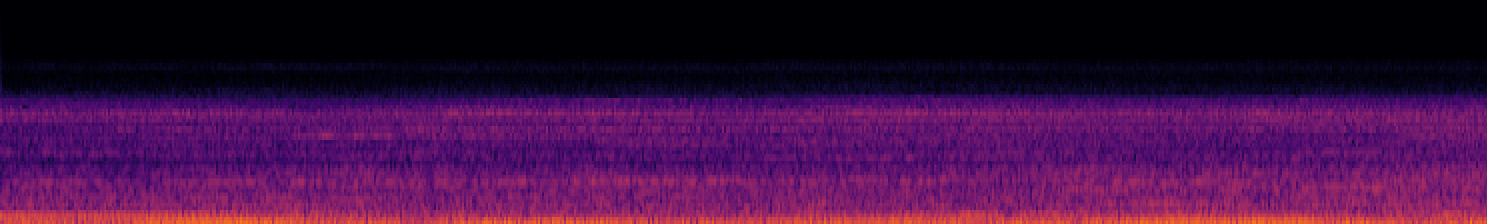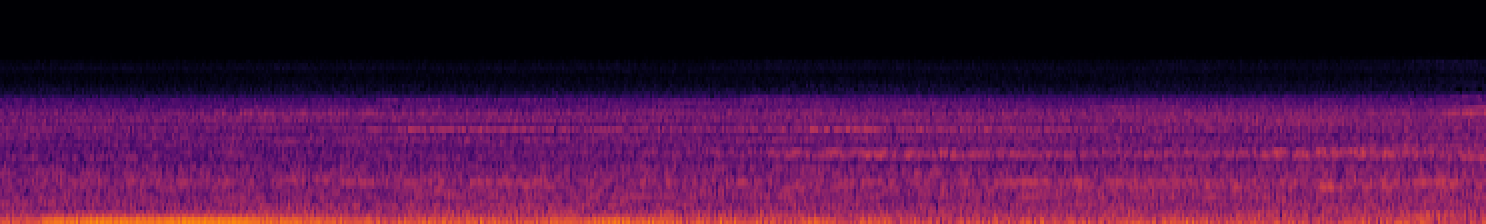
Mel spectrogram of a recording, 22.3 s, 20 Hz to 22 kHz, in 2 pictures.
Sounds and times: slowly evolving dreamy ambient drone pad 0.0 - 22.3

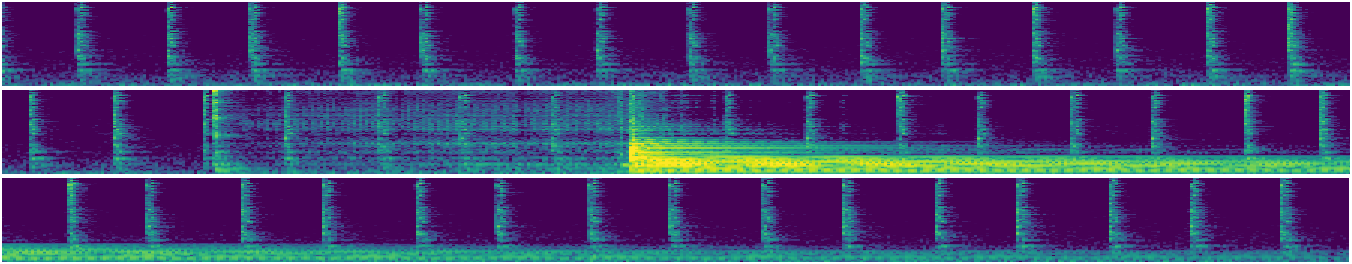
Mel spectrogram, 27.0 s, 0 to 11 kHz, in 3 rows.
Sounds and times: slightly irregular tick-tock sound 0.0 - 26.9
winding-up sound 10.4 - 13.2

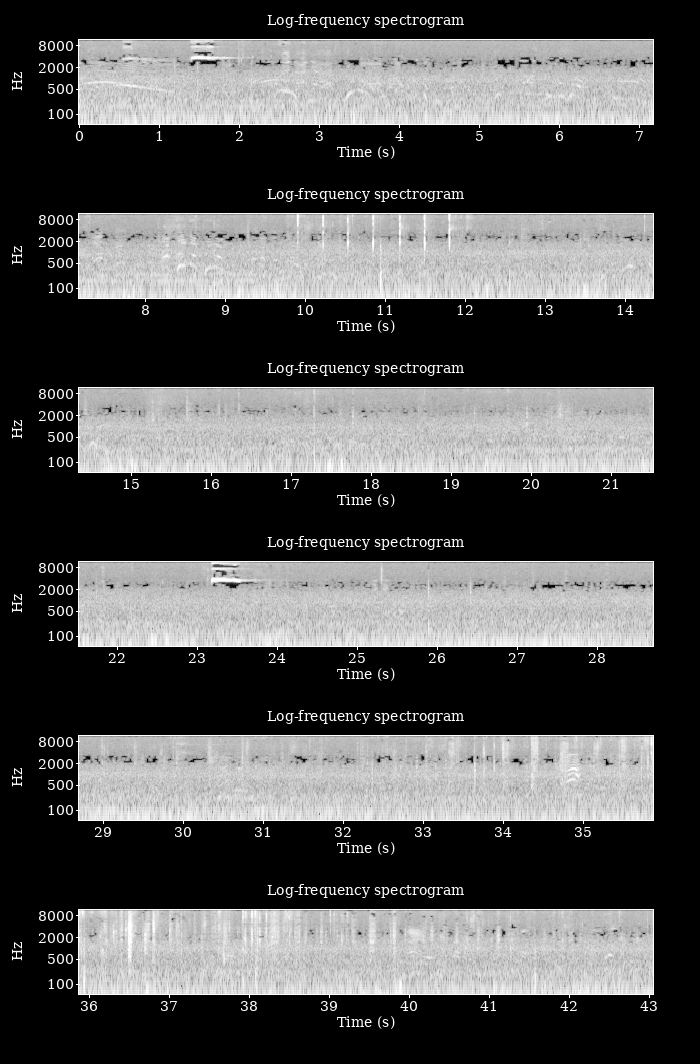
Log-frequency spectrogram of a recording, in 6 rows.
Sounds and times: voice 0.0 - 1.3
Football match amateur 0.0 - 43.0
Traffic in the background 0.0 - 43.0
whistle 1.4 - 2.0
voice 2.3 - 10.3
whistle 23.2 - 23.9
voice 34.7 - 35.2
voice 39.9 - 41.6
voice 42.3 - 43.0

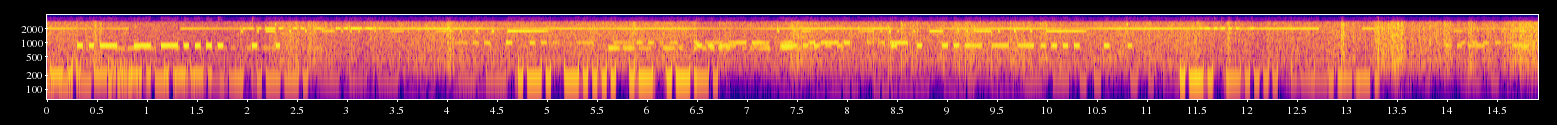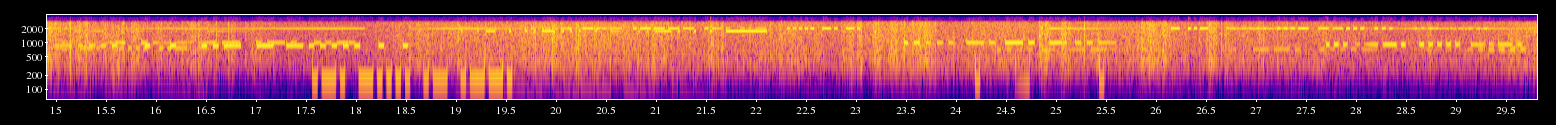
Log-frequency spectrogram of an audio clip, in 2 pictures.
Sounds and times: CW (Morse) transmissions across a wide band 0.0 - 29.8

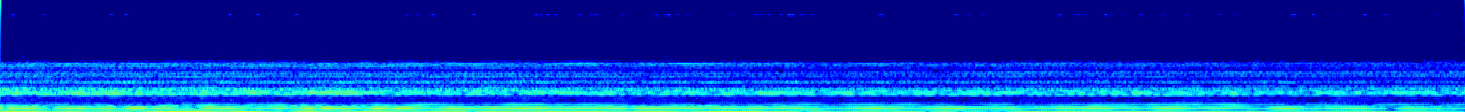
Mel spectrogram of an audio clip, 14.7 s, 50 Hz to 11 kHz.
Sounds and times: slow dark drone 0.0 - 14.6

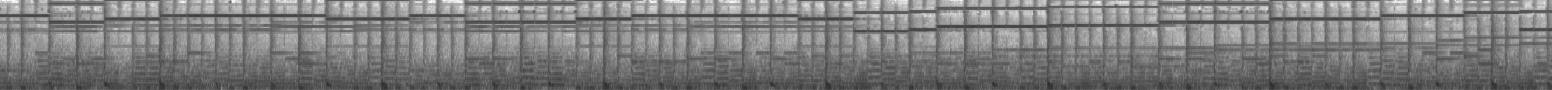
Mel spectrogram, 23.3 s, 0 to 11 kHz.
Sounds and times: beat 0.0 - 23.2

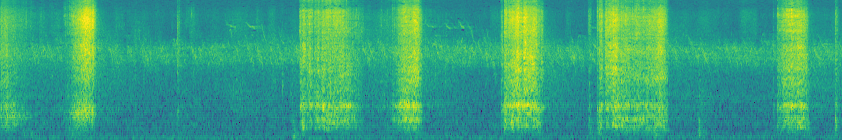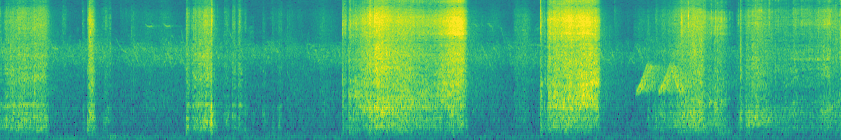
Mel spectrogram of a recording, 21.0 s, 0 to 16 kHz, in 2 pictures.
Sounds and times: bird 0.0 - 21.0
winter snow removal 17.3 - 21.0

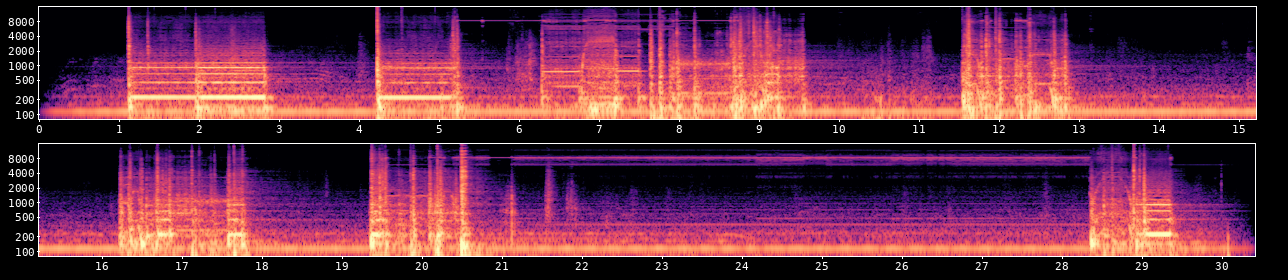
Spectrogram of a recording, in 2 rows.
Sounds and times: tape-binder 19.4 - 30.3

